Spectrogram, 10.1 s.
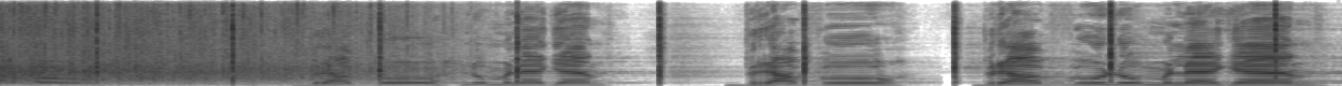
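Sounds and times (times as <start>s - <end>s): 
audience applause: 0.0s - 3.6s
speech: 2.4s - 4.7s, 5.5s - 10.0s.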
